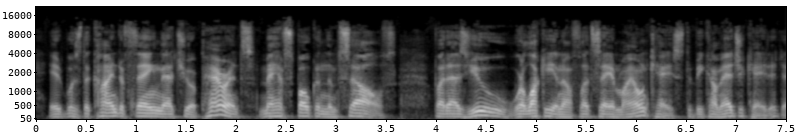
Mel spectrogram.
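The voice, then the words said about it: Brooklyn accent. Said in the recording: “the Brooklyn accent, it seems out of place in laid-back San Francisco”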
